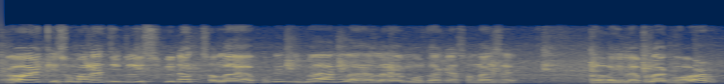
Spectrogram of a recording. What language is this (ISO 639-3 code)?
asm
